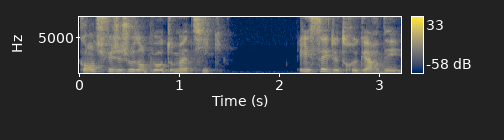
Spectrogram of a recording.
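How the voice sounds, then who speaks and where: A woman keeps a moderate pace and a fairly high pitch as she talks. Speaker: podcast host. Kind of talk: solo podcast monologue.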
